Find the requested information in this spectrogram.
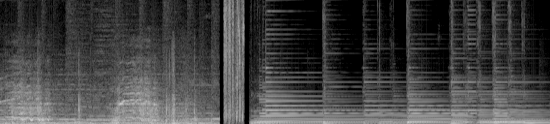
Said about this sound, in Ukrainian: прошу показати Дмитра, улюбленого коня. Він веде до першого біля розтрощеного входу у конюшню стойла. Кобилку в яблуках звати Ольга Іванівна.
